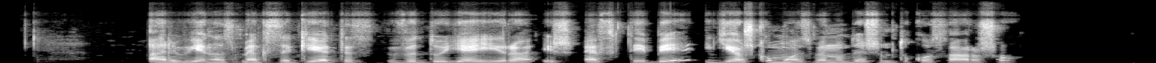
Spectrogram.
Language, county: Lithuanian, Marijampolė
